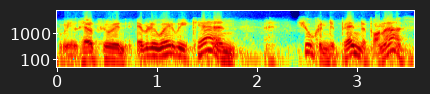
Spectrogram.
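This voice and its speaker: An actor playing a courteous, hesitant village vicar in an old-time radio drama, on a noisy, crackly recording. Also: male voice, lowish voice, sing-song, a little fast, muffled recording. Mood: obliging.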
